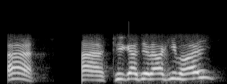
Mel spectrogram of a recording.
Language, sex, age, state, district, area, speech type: Bengali, male, 60+, West Bengal, Howrah, urban, conversation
